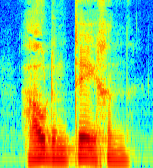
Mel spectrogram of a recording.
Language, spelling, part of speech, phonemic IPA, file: Dutch, houden tegen, verb, /ˈhɑudə(n) ˈteɣə(n)/, Nl-houden tegen.ogg
- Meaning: inflection of tegenhouden: 1. plural present indicative 2. plural present subjunctive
